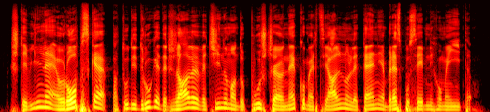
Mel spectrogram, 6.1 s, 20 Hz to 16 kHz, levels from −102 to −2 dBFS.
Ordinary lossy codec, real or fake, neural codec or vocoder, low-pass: none; real; none; 14.4 kHz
